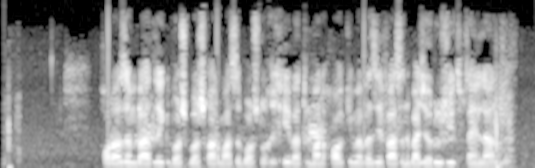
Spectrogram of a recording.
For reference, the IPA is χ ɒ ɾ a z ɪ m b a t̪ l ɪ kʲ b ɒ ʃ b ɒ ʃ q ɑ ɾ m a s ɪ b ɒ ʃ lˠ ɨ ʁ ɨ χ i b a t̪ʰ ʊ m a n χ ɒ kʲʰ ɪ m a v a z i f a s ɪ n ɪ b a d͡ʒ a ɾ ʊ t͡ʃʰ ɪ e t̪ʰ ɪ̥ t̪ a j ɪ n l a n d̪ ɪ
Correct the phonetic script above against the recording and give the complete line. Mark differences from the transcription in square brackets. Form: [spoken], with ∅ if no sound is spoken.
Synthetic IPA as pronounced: χ ɒ ɾ a z ɪ m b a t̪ l ɪ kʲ b ɒ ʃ b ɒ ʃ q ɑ ɾ m a s ɪ b ɒ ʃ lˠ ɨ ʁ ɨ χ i [v] a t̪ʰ ʊ m a n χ ɒ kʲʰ ɪ m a v a z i f a s ɪ n ɪ b a d͡ʒ a ɾ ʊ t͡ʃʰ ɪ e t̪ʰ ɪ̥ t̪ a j ɪ n l a n d̪ ɪ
